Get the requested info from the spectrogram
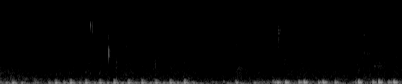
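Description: A quick run of soft, dull taps from computer keyboard keys being pressed repeatedly, several a second, with a few sharper clicks among them.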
